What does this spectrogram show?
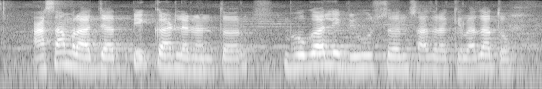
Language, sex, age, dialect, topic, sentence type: Marathi, male, 25-30, Northern Konkan, agriculture, statement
